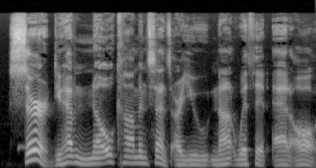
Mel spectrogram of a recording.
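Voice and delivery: usual speaking voice

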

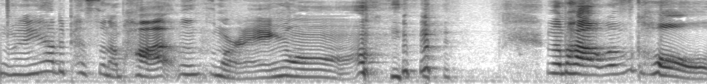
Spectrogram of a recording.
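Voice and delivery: spoiled Victorian aristocrat voice, high and slow. Acting out a complaint as a pampered rich person: spoiled victorian aristocrat voice. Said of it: "spoiled Victorian voices".

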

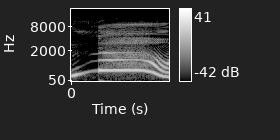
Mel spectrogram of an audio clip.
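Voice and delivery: eerie, very high, stretched, drawn-out shriek. Retelling hearing a girl scream during quiet prayer: imitating a girl's scream. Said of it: "she's screaming".

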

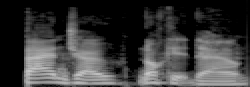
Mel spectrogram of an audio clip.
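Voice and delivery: ordinary delivery

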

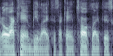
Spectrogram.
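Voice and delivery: plain

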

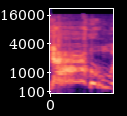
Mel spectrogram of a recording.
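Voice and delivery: very high, loud whooping battle-cry shout. Mocking the bad writing of a superhero film: imitating Aquaman screaming. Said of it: "he just screamed".

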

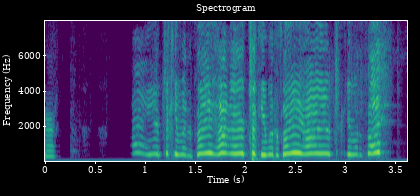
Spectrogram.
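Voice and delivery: very high-pitched voice. Picturing a swing with a Chucky face, the speaker voices it in a super high pitch. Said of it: "that super high pitch".

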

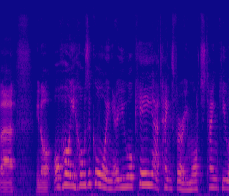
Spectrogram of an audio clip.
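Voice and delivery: very slow, polite, posh-leaning voice. Explaining the accent the speaker puts on when going into shops: put-on shop accent. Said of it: "my accent when I go into shops".

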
